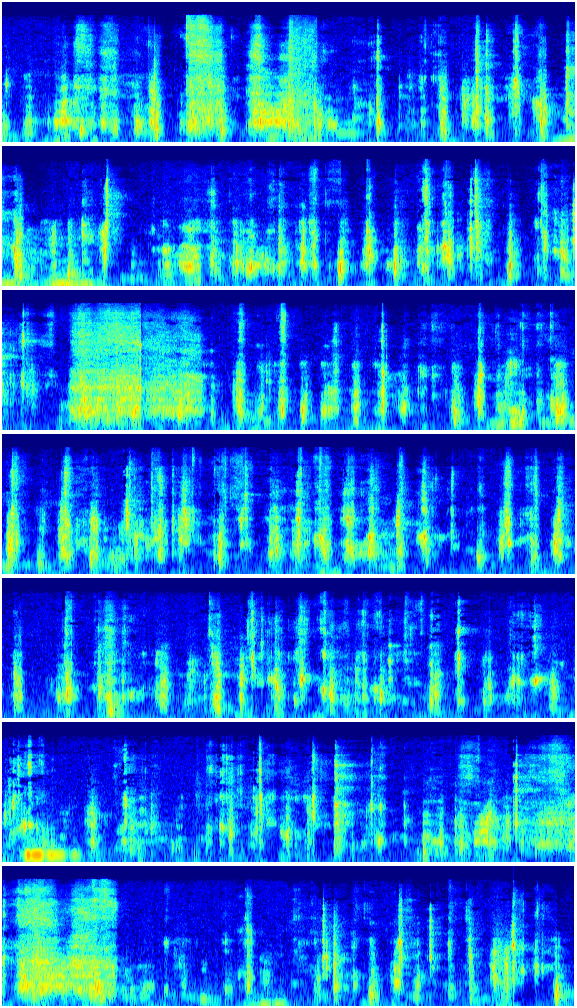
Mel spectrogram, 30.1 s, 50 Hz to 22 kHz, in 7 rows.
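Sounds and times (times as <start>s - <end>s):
chewing and mouth clicks: 0.0s - 30.0s.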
